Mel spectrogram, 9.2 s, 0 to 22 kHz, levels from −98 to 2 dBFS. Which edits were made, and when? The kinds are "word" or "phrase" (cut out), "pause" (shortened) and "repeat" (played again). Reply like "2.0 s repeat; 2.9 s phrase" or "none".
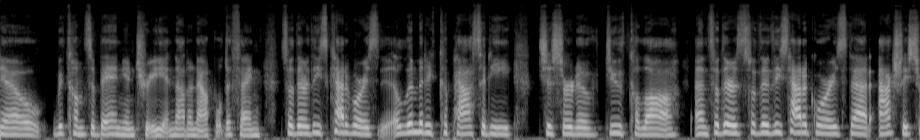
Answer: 2.2 s phrase; 6.3 s word; 6.8 s pause; 7.8 s word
